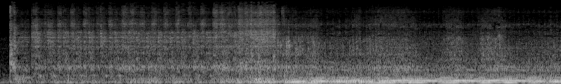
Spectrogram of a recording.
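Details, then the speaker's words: Fiat Premier Padmini under restoration, warmed earlier, started from the passenger seat: a short crank, then it catches at once and settles into a steady, even idle with no exhaust smoke at all; clean start, oil change and service still due. "വണ്ടി സ്റ്റാർട്ടായിട്ടുണ്ട്. നമുക്ക് പുറകിൽ എങ്ങനെ അവസ്ഥ നോക്കാം. ഒരു ശകലം പോലും പുകയില്ല കേട്ടോ, പുക ഒരു ശകലം പോലും ഇല്ല."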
